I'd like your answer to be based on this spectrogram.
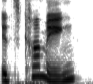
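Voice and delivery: cool, calm, level, unbothered tone. Retelling what a woman in labor said: imitating a quiet calm voice. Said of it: "very kind of quietly".

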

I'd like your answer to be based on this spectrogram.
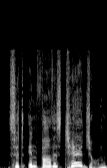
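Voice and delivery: appalled, shocked, scandalized, very high pitch. Narrator reads Wendy answering John's request for the chair; scandalized. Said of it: "Wendy was scandalized".

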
